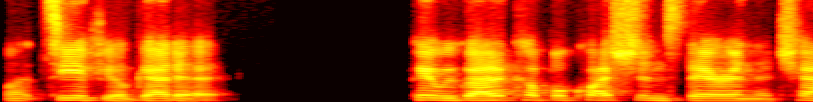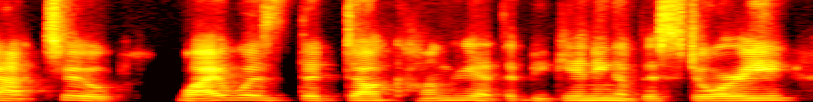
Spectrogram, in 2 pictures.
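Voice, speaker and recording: This read-aloud host's voice is fairly low and level, at a normal speed. She runs a live online event for kids, making announcements casually and speaking directly to listeners.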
